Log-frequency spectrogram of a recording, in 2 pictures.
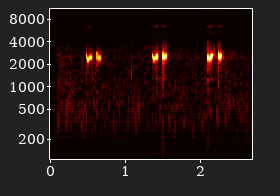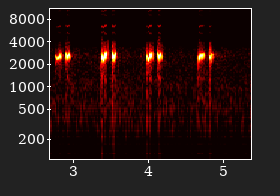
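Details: Female quail call, locally called madi batair ki kirk, shared in a hunting context: clear whistled double notes, each pair quick and sharp, repeated about every 0.6 to 0.8 seconds over a silent background.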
